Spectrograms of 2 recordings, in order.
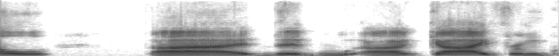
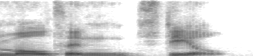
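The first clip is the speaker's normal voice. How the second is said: normal talking voice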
